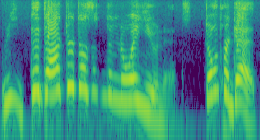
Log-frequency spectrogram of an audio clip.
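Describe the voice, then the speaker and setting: Dark-voiced woman, casual chat. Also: very high voice, very animated, measured pace, no echo, highs cut off. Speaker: podcast co-host reviewing audio dramas.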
